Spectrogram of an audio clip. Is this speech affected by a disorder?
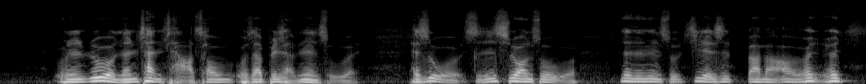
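Yes: tongue cancer, stage 4 tongue cancer and parotid cancer; cancer-free after treatment.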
